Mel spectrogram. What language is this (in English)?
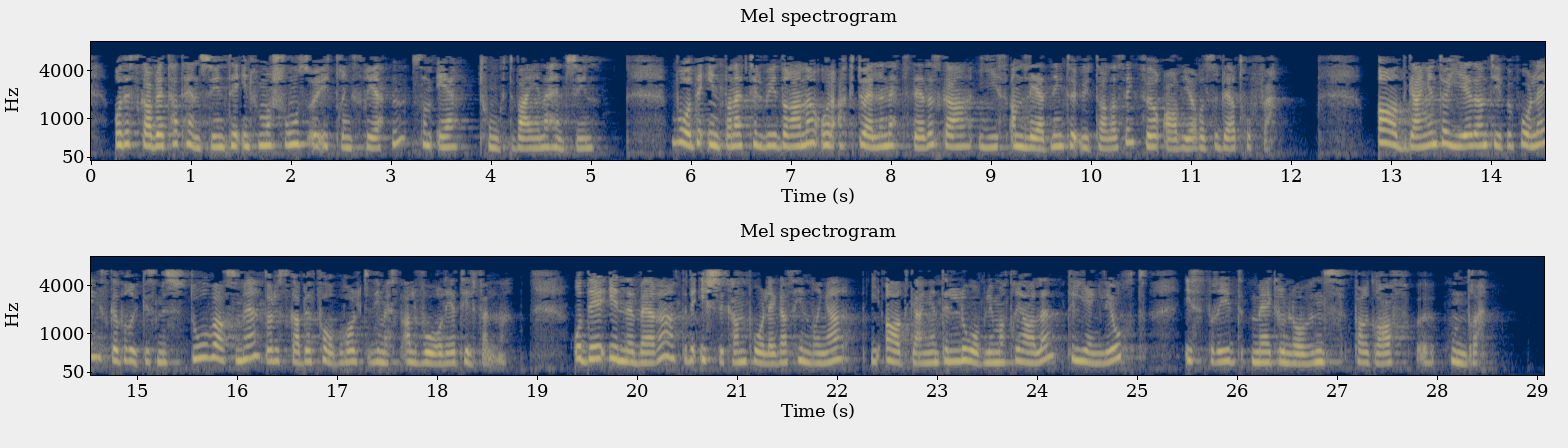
Norwegian Nynorsk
